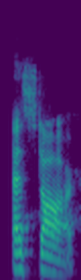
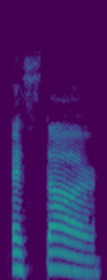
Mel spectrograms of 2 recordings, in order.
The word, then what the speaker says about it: Estar: I realized that Esther, the etymology of it is stara, which is Persian. And I said, what if I call myself a star? So that's Yeah. why I pronounce it that way.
